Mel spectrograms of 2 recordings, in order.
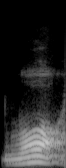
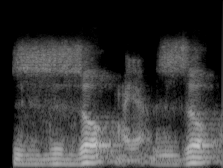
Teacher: Tidak ada desisan di sana karena bukan sofir. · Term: huruf dha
